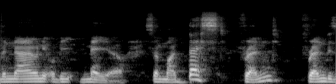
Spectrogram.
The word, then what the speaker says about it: meilleur: Or best is one syllable and it will go to two beats in English, in French, so meilleur.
